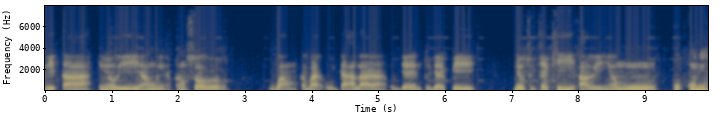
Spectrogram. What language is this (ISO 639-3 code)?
yor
